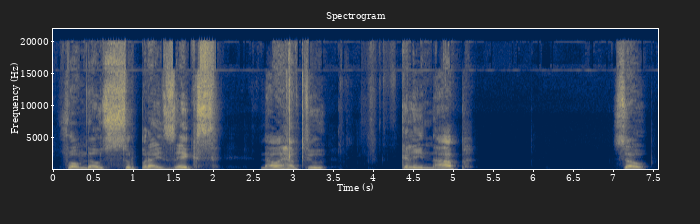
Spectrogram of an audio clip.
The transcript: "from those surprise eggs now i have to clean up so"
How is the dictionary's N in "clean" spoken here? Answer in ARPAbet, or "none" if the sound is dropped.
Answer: N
